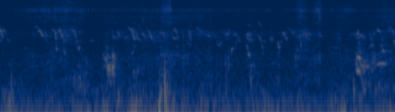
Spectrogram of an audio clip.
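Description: Chickens cluck steadily while eating pasta, a flock of several birds close by with overlapping short calls and soft pecking sounds, moderately loud throughout with occasional brief knocks.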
